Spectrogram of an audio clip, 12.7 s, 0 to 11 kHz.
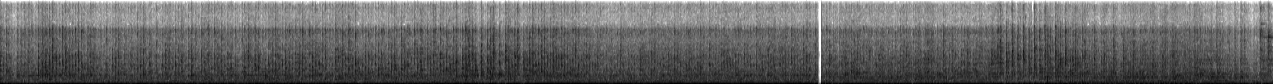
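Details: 1951 Farmall M tractor after filing and installing good ignition points: deep idle that stumbles and sputters unevenly, same as before; owner suspects the carburetor, cause unconfirmed.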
